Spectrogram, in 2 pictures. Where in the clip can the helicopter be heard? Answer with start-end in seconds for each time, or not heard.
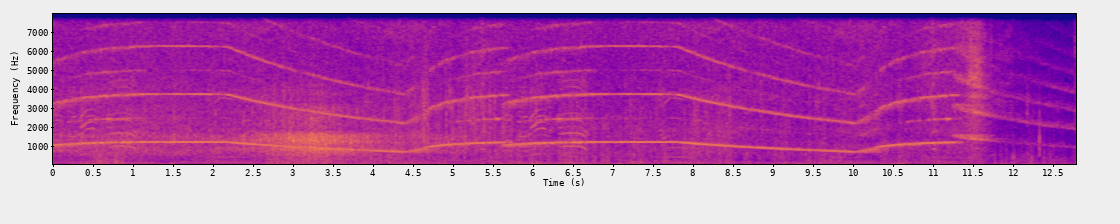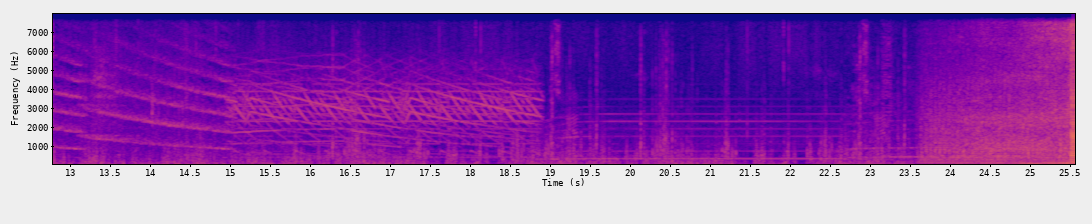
0.0-5.2, 23.6-25.5.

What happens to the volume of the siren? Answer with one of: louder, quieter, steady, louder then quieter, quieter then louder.
quieter.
